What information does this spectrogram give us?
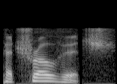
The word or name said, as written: Alexis Petrovich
